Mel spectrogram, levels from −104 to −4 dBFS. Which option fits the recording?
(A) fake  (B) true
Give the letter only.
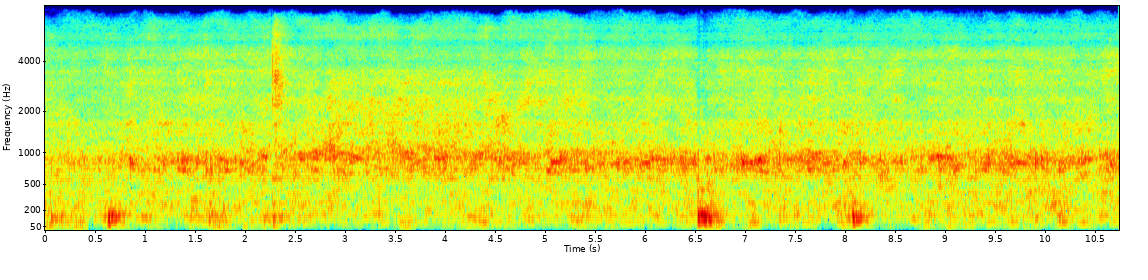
A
